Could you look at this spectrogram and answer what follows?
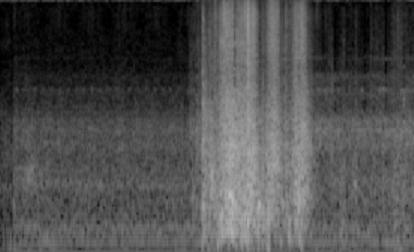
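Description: Large cardboard boxes pushed and slid across a floor: a loud scraping rush lasting about a second and a half, starting about two and a half seconds in, over a steady low hum.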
